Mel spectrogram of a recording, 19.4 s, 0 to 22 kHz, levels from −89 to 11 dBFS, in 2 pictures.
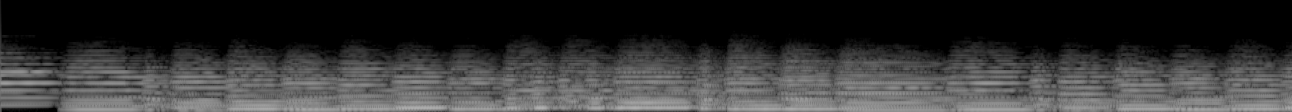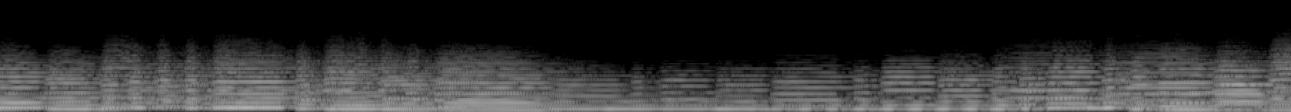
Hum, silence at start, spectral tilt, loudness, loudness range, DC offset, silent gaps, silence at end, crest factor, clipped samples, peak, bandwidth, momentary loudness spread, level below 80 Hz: none; 0 s; -11 dB/octave; -29 LUFS; 5 LU; under 0.1%; none; 0 s; 14 dB; under 0.1%; -14 dBFS; 4.4 kHz; 8 LU; -52 dBFS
